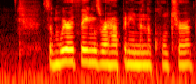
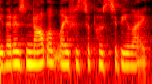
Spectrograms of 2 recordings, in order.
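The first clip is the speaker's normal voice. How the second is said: usual speaking voice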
